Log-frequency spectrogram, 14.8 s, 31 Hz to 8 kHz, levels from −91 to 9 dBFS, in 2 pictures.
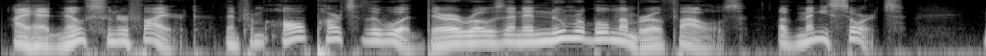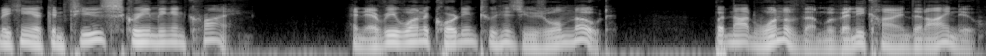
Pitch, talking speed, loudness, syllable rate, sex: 115 Hz, 190 wpm, -19 LUFS, 5.7 syllables/s, male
